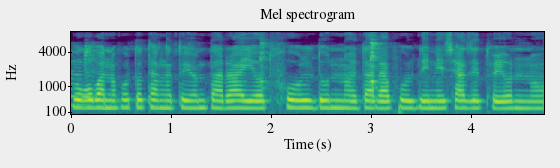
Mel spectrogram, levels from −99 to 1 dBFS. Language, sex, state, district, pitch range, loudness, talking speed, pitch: Chakma, female, Tripura, West Tripura, 210-220 Hz, -16 LUFS, 165 wpm, 210 Hz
